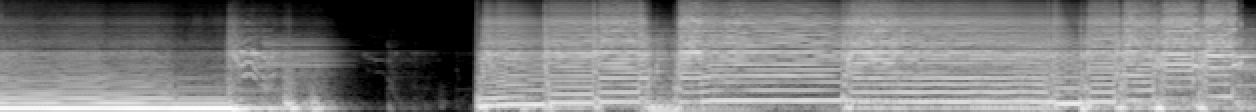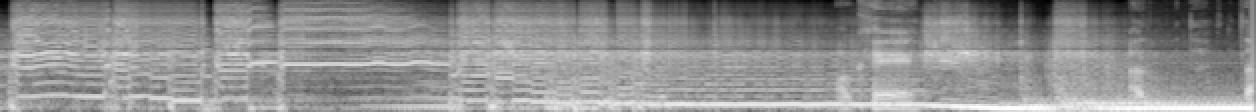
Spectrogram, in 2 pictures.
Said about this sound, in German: hören wir ganz klar, nein, das ist kein Verzerrer, das ist ein Overdrive, der in erster Linie dazu angedacht ist, einen echten Amp anzublasen. Oder? Weil jetzt das als alleinige Zerre, damit wäre ich, glaube ich, nicht glücklich.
